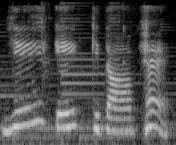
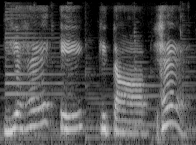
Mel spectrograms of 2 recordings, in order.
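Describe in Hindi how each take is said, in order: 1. पहला शब्द अपने छोटे रूप में बोला गया है। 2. पहला शब्द अपने पूरे रूप में बोला गया है। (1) "In everyday spoken Hindi, we say" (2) "In formal or written Hindi, we say"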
